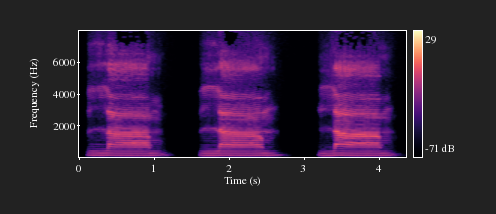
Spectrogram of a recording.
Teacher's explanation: লাম, জিহ্বার আগাটা উপরের তালুর সাথে লাগিয়ে পড়তে হবে। লাম, এইভাবে লাম। · তো লাম অক্ষরটা সাধারণত জিহবার আগার কিনারা সামনের উপরের দাঁতের মারির সাথে লাগিয়ে পড়তে হয়। লাম মানে আমাদের জিহবার আগাটা মানে আগার কিনারাটা আমাদের উপরের তালুর সাথে লাগবে। দেখুন লাম লাম লাম জিহবার আগাটা উপরের তালুর সাথে লাগিয়ে পড়তে হবে।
